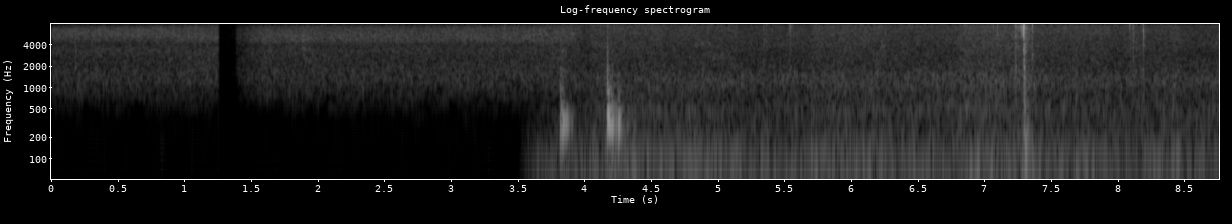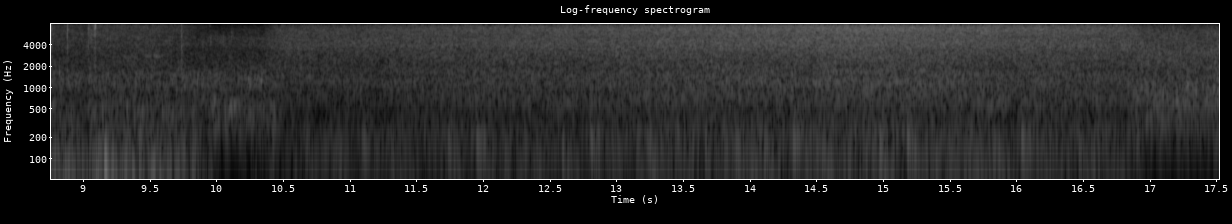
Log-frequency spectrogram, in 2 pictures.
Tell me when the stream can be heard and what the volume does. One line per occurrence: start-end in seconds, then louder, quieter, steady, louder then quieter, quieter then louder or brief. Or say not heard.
0.0-17.4 louder.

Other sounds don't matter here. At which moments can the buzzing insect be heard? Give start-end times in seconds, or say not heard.
3.6-9.9.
